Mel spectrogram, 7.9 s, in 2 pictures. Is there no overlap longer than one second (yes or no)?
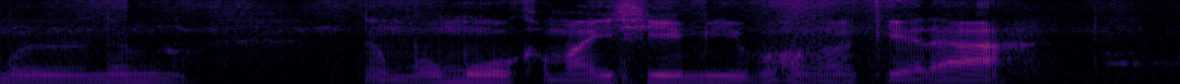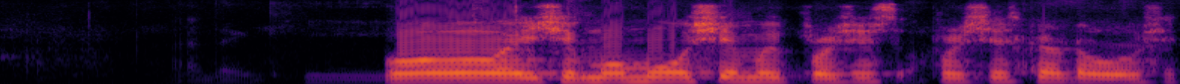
no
